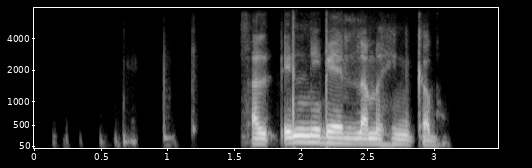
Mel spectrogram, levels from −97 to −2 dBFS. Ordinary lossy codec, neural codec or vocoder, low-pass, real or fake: Opus, 32 kbps; codec, 16 kHz, 2 kbps, X-Codec, HuBERT features, trained on balanced general audio; 7.2 kHz; fake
